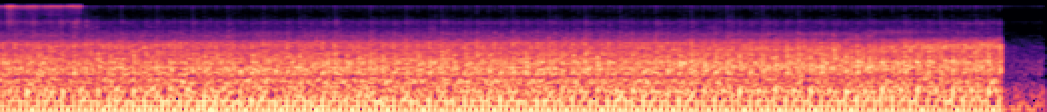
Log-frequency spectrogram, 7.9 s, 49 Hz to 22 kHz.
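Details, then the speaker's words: Hino 700 tanker truck with slow air build-up, after the hose was refitted, idling: steady even diesel rumble while air builds; pressure no longer drops quickly and the low-air indicator stays off. "So ayon mga kras hindi na siya bumababa kaagad dahil ah Hindi madaling naubos yung hangin"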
